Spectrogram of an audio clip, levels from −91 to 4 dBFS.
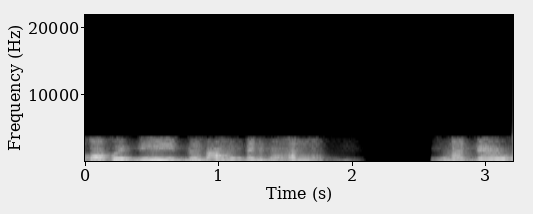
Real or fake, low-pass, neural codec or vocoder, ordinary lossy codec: fake; 3.6 kHz; codec, 44.1 kHz, 0.9 kbps, DAC; none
